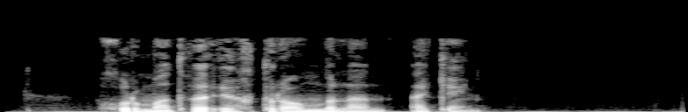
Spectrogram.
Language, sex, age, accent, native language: Uzbek, male, 19-29, Toshkent shahri, Uzbek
